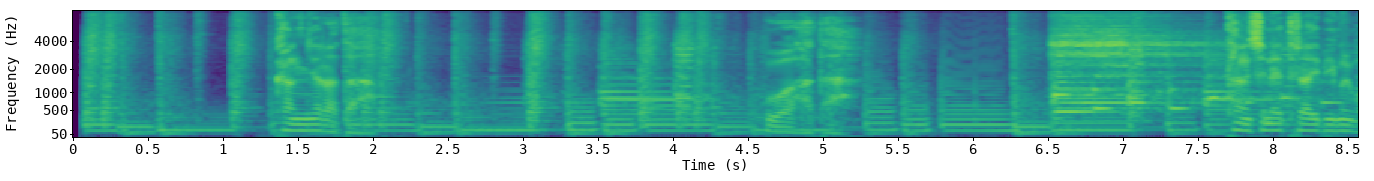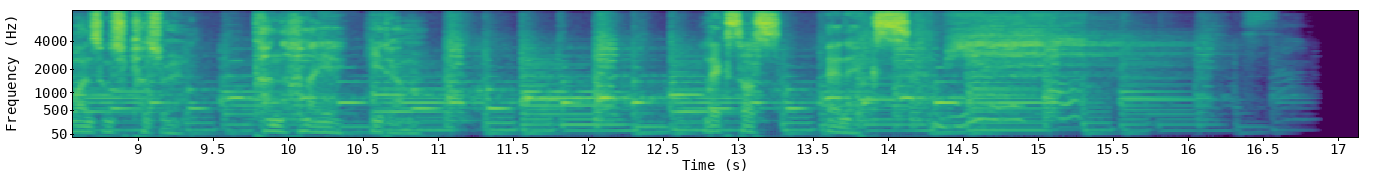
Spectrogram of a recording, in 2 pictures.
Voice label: 라디오 도시적인; 렉서스

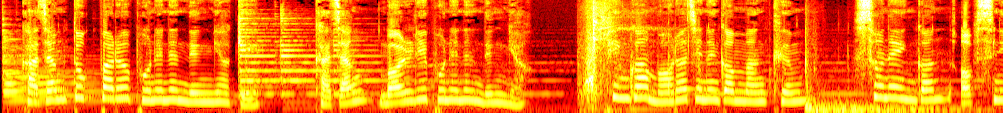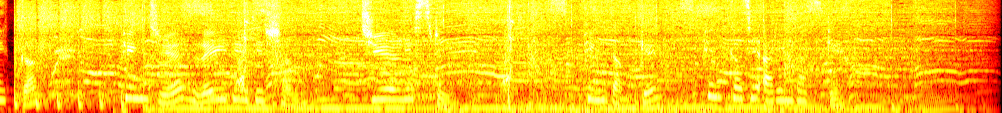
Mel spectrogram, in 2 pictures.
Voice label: 광고 샘플링 시크한 고급스러운

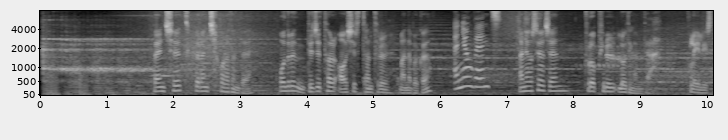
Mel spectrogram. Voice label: 광고 고급스러운 느낌; 벤츠

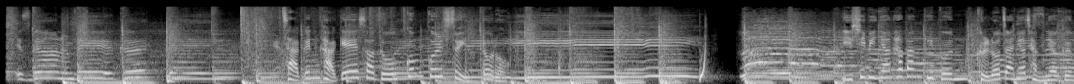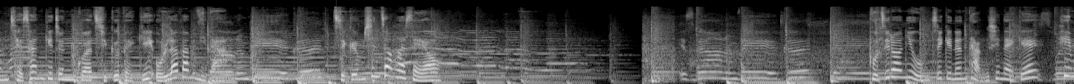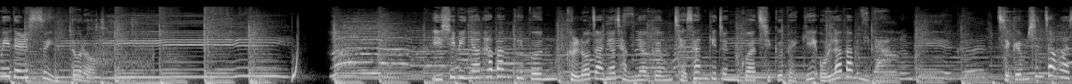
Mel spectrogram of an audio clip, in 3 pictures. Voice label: 밝고 일반인스러운; 국세청

